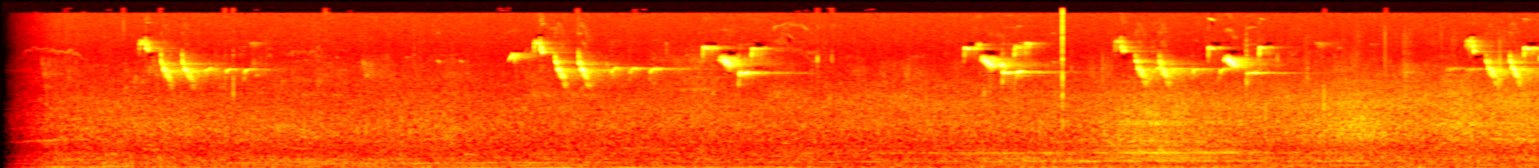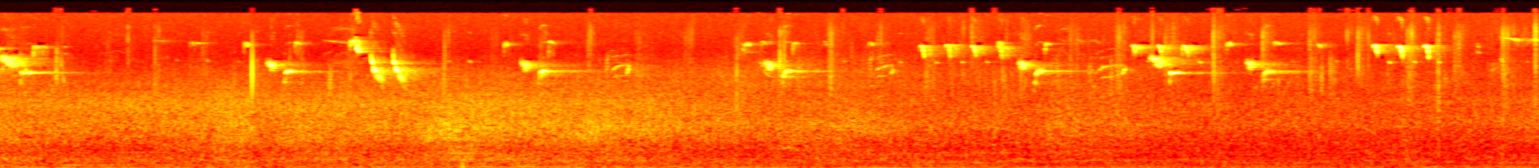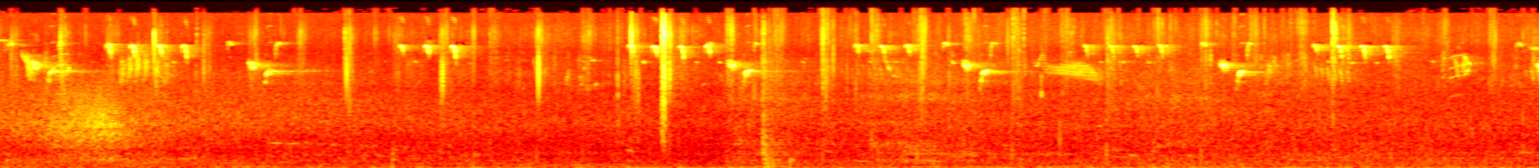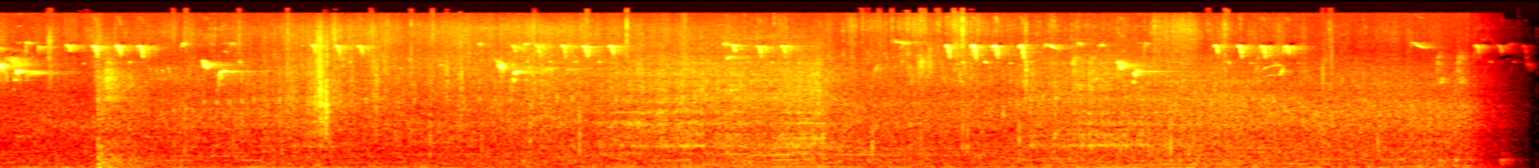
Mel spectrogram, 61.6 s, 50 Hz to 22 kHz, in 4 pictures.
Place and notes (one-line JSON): {"title": "проспект Ломоносова, Костянтинівка, Донецька область, Украина - Пение птиц", "date": "2019-03-25 07:41:00", "description": "Пение птиц, шум улицы, звук шин", "latitude": "48.52", "longitude": "37.68", "altitude": "117", "timezone": "Europe/Kiev"}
